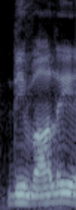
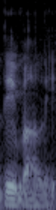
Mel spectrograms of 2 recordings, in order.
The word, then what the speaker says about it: Diwali: I've seen growing up Diwali is as spelled with a W is a very like North Indian pronunciation whereas in the South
